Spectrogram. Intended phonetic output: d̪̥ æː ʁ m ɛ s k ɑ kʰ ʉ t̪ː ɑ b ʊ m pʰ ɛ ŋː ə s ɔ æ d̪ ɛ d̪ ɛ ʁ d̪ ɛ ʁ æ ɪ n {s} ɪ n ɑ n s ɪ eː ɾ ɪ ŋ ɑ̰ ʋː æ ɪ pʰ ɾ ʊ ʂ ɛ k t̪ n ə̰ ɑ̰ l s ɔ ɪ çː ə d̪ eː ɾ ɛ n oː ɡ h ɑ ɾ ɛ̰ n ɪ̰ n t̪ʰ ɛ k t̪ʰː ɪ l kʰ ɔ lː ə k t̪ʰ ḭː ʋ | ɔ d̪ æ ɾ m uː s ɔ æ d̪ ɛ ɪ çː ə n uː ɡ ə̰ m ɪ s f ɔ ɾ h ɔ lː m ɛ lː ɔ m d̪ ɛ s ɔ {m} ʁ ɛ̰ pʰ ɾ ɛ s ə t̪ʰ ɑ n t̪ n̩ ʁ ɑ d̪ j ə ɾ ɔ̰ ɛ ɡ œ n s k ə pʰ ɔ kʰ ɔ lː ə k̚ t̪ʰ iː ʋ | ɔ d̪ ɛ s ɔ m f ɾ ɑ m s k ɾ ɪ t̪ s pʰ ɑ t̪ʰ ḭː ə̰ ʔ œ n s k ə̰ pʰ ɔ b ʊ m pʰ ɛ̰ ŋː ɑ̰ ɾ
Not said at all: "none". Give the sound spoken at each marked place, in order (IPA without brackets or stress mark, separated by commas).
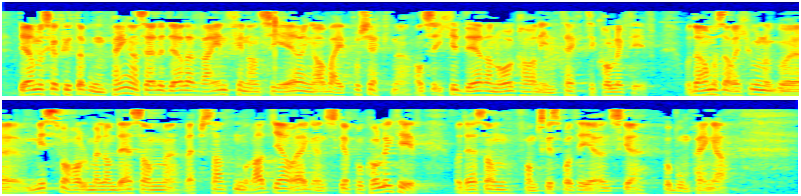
f, m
